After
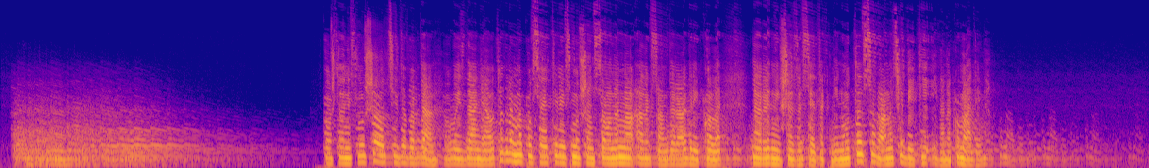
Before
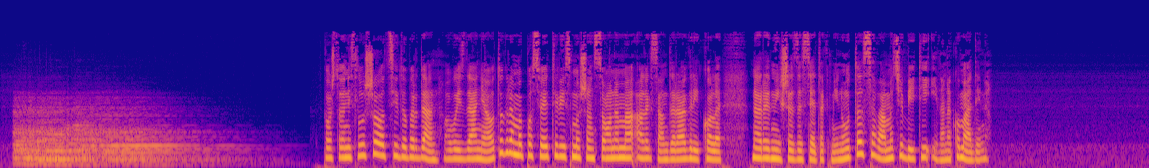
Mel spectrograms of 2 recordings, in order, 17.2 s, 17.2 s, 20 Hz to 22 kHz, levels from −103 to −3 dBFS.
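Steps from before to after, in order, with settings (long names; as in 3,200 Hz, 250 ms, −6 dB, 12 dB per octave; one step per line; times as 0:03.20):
echo with a time of its own for lows and highs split 650 Hz, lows 643 ms, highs 82 ms, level −16 dB
pitch-shifted copies added −12 semitones −5 dB, +5 semitones −13 dB, +12 semitones −12 dB
pitch modulation by a square or saw wave saw down 4 Hz, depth 100 cents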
